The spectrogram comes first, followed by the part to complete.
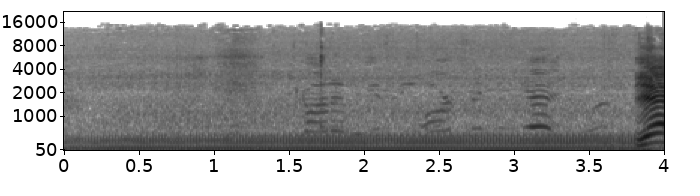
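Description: Kawasaki ZX-6R 636's inline-four engine idling steadily while stopped, with a faint voice talking in the background and a spoken word near the end.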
